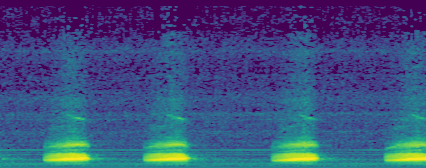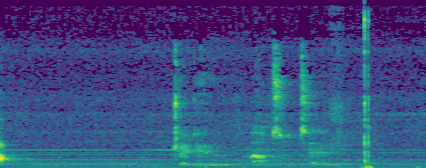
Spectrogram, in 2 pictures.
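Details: Reference advertisement call of the eastern olive toad (Sclerophrys garmani), played while identifying a toad at Djuma Game Reserve, South Africa: four harsh, pulsed croaks about a second apart.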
